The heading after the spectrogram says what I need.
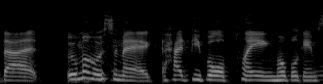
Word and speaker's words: Uma Musume: That was a pronunciation. Okay. It's Uma Musume.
